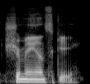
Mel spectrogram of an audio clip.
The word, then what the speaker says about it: Szymanski: And my special guest this morning is Shamansky. I get that right. You did. I've heard many iterations of the pronunciation my name Sz YM.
